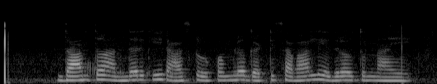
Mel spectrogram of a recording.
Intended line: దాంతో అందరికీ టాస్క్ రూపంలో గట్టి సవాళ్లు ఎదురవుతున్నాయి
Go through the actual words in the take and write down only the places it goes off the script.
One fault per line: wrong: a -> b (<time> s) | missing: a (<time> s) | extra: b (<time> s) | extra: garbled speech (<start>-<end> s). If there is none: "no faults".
no faults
